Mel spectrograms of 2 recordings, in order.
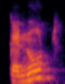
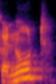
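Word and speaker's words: Knut: that is Professor uh canut don't be shy of pronouncing the K because that is how it is pronounced um in Norway but that's where he comes from originally so canut that is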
